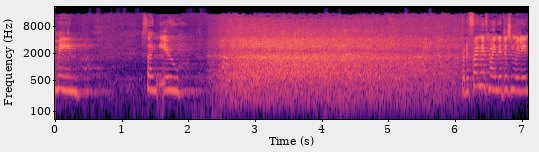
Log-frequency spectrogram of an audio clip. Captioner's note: audience laughing loudly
